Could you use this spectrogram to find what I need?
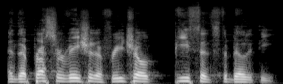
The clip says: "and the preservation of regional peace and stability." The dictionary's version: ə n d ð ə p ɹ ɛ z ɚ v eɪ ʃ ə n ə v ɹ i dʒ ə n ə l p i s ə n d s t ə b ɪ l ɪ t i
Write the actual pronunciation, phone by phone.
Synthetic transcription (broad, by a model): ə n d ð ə p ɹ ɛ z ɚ v eɪ ʃ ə n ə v ɹ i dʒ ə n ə l p i s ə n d s t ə b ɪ l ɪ t i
